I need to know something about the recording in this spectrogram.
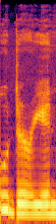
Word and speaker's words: Dorian: at least to me sounds like it would be pronounced the way you pronounce the fruit especially considering the type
